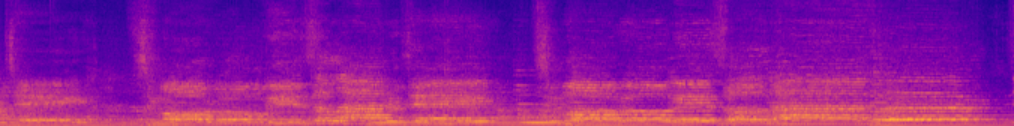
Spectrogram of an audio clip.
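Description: Large mixed-voice stage ensemble singing held choral chords over orchestral accompaniment, the chords shifting every second or two.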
